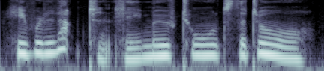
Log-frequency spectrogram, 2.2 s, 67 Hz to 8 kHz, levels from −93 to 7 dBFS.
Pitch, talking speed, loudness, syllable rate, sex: 195 Hz, 165 wpm, -16 LUFS, 5.5 syllables/s, female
